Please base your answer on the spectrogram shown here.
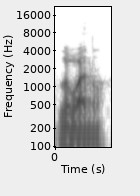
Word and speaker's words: Llewellyn: like with Q is very close to Desmond Llewellyn. That's how you say it. Llewellyn? Yeah, I could never pronounce his surname.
